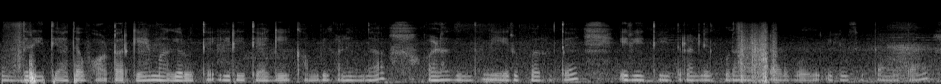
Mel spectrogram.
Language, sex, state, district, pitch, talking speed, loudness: Kannada, female, Karnataka, Belgaum, 195 Hz, 125 wpm, -26 LUFS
